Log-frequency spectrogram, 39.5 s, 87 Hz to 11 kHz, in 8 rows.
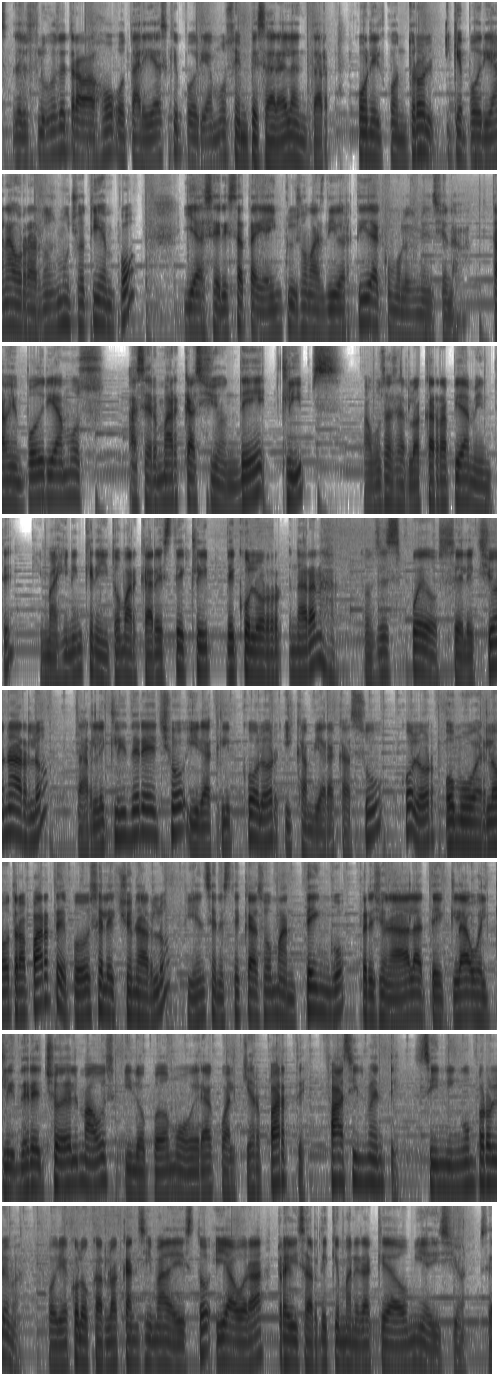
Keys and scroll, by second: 12.8 Up, 14.1 Down, 15.1 Up, 15.6 Down, 15.8 Up, 16.1 Down, 16.6 Up, 16.7 Down, 18.0 Up, 19.6 k, 21.9 k, 37.5 l, 39.3 j.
